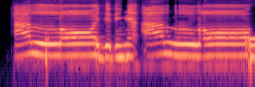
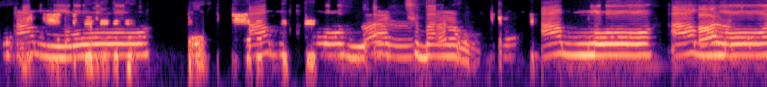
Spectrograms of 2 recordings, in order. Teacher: Malah dia ee ketarik ke dalam. Nah, jadi Allah yang jadiin dia tebal pangkal lidahnya naik.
